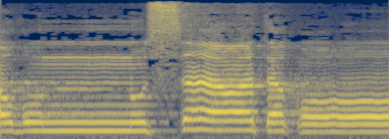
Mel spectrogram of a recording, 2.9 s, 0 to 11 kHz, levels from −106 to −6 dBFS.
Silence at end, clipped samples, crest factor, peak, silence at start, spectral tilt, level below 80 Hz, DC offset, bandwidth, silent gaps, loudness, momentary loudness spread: 0 s; under 0.1%; 16 dB; -4 dBFS; 0 s; -3 dB/octave; -58 dBFS; under 0.1%; 11 kHz; none; -18 LUFS; 8 LU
